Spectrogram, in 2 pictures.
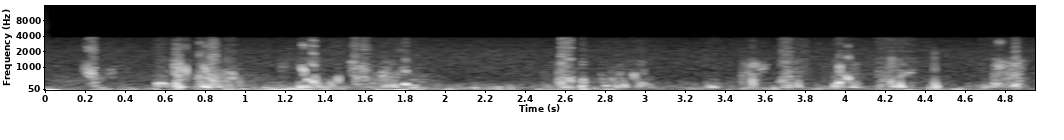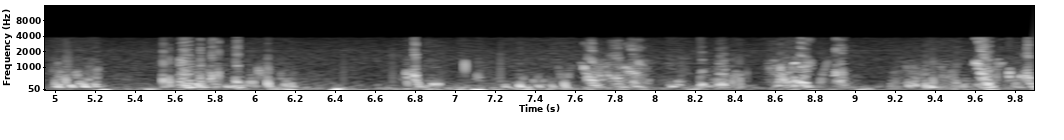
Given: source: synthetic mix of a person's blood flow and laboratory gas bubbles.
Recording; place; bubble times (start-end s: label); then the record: Doppler ultrasound of blood flow; subclavian vein
0.18-0.36 s: bubbles
0.53-1.01 s: bubbles
1.16-1.92 s: bubbles
2.53-2.73 s: bubbles
2.77-3.06 s: bubbles
3.29-3.40 s: bubbles
3.48-3.61 s: bubbles
3.66-3.81 s: bubbles
3.94-4.09 s: bubbles
4.15-4.37 s: bubbles
4.67-4.92 s: bubbles
4.97-5.25 s: bubbles
5.51-6.24 s: bubbles
6.72-6.97 s: bubbles
7.01-7.15 s: bubbles
7.22-7.99 s: bubbles
8.05-8.19 s: bubbles
8.22-8.46 s: bubbles
8.54-9.04 s: bubbles
9.15-9.90 s: bubbles
From the record:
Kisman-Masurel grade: 343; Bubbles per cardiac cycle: rolling drumbeat, 9 or more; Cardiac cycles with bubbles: 100%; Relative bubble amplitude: loud (0.450 to 0.775); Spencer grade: 3 (all of the cardiac periods contain showers or single bubble signals, but not dominating or overriding the cardiac motion signals); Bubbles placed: anywhere in the cardiac cycle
